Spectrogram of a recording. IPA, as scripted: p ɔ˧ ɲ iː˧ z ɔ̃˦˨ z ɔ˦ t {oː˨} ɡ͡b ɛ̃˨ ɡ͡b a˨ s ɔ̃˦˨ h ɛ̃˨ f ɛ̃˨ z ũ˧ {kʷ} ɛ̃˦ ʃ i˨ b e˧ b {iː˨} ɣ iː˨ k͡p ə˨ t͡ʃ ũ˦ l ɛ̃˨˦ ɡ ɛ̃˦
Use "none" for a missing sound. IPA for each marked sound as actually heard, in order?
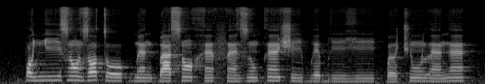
oː˨, k, iː˨

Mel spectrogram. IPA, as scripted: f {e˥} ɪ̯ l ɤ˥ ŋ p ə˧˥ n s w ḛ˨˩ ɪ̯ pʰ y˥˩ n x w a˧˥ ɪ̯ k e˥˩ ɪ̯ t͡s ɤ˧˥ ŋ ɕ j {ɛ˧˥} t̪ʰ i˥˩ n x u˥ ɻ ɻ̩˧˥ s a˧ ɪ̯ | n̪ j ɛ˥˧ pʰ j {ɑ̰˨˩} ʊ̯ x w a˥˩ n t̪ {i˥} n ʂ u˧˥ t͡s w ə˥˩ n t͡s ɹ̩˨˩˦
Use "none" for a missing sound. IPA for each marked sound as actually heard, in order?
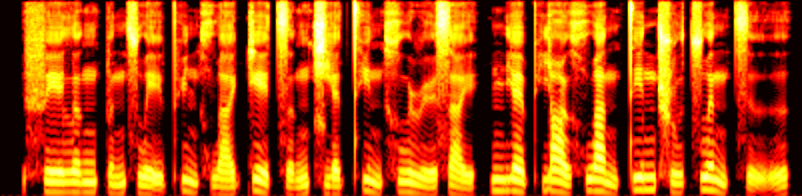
e˥, ɛ˧˥, ɑ˥˧, i˥

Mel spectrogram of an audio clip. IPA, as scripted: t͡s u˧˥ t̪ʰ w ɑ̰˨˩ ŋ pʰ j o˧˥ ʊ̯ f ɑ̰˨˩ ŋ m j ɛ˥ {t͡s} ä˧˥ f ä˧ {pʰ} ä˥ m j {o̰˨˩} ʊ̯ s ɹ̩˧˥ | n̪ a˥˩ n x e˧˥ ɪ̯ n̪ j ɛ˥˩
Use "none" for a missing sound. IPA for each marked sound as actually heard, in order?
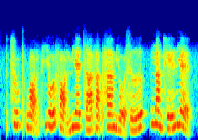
t͡s, pʰ, o̰˨˩

